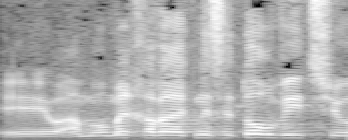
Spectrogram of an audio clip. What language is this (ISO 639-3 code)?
heb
